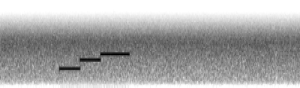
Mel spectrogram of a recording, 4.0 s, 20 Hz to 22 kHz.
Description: Telephone call progress tone (North American plan), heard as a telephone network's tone, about 910, 1370, 1800 Hz, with phone line noise. Special information tone.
